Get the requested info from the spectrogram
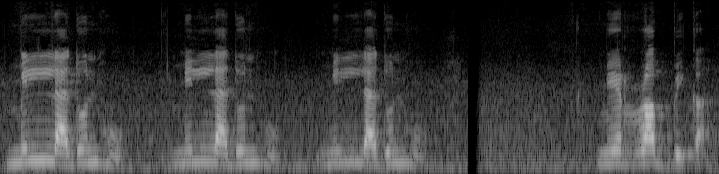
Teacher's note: ادغام تو ہمارا ہوگا لیکن غنہ نہیں ہوگا. ٹھیک ہے، ناک میں آواز نہیں لے کر جائیں گے ہم، تو بغیر غنہ کے ہم ان کو پڑھیں گے.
